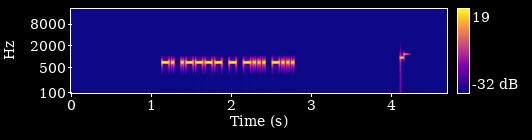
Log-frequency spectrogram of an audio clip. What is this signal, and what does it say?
Morse code, heard as a keyed tone, about 40 wpm, 700 Hz. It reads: N1TBB
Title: USA Call Signs - 5 Characters - 3x Character Spacing - 40wpm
